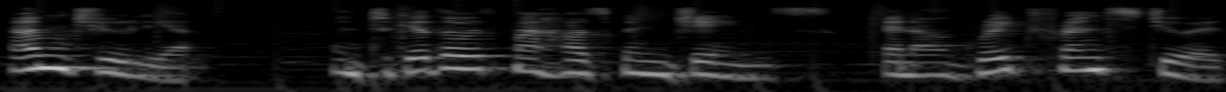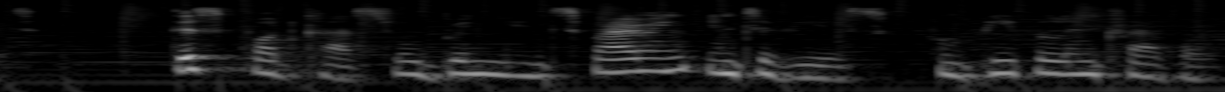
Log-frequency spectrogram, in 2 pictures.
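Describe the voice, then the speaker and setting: A woman's voice: mid-range voice, animated, moderate pace, dark tone, highs cut off, faint music behind. A woman hosting a podcast, reading a scripted introduction in an upbeat announcer manner. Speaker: podcast host.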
